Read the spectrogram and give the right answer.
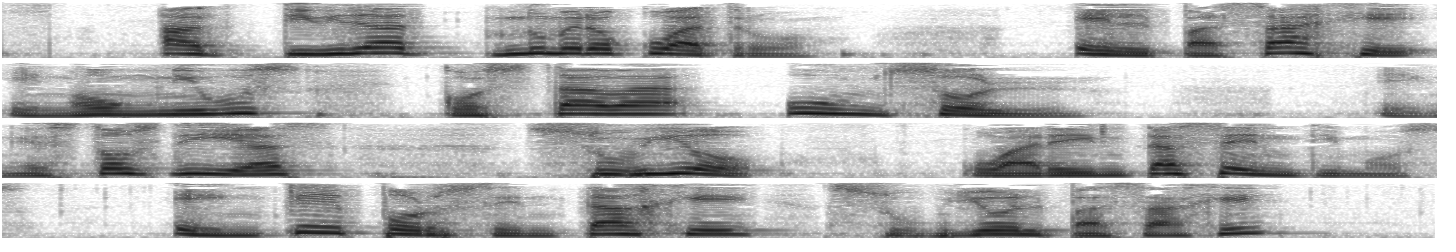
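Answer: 40%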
